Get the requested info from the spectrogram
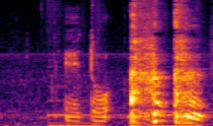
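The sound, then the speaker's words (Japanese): Two bursts of coughing, a lighter hacking cough followed by a louder, harsher one with throat-clearing rasp. “ちょっと咳が出るんですいませんね。”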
